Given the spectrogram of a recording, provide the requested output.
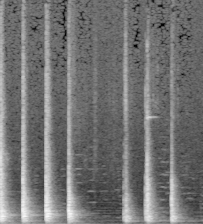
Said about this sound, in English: It's quite agricultural, isn't it? You just hit it with a just hit it with a hammer until it comes out. Nothing technical.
